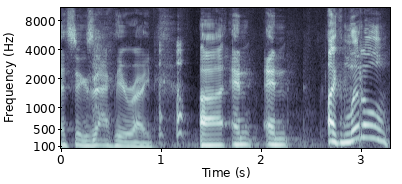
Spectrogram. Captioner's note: laugh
